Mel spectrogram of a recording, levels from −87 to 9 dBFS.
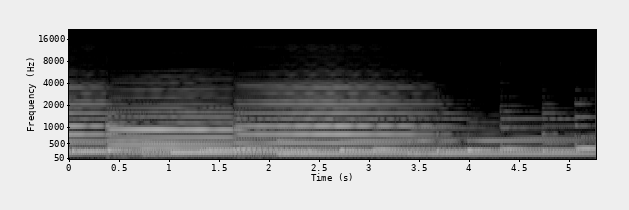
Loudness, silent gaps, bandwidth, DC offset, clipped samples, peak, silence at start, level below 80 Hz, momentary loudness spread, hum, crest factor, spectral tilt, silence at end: -28 LUFS; none; 7 kHz; under 0.1%; under 0.1%; -14 dBFS; 0 s; -72 dBFS; 7 LU; none; 14 dB; -8 dB/octave; 0 s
